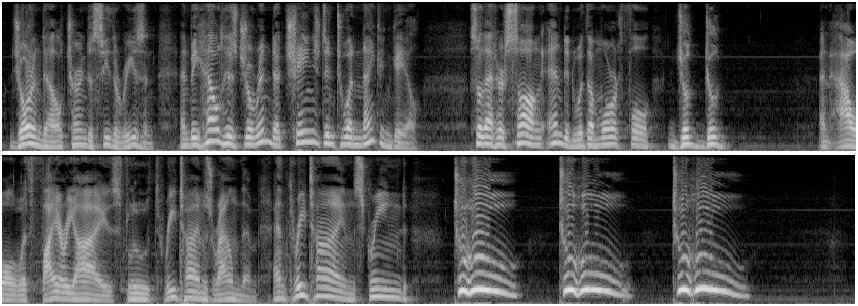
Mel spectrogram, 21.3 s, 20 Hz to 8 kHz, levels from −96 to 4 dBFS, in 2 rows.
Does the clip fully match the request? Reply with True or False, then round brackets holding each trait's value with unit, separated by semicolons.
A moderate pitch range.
False (7.2 semitones)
